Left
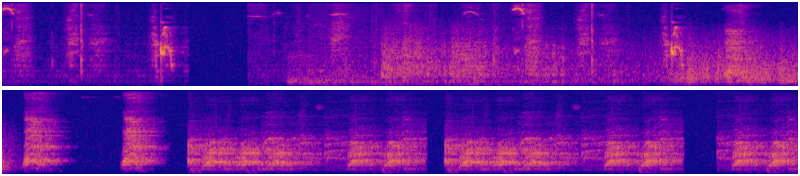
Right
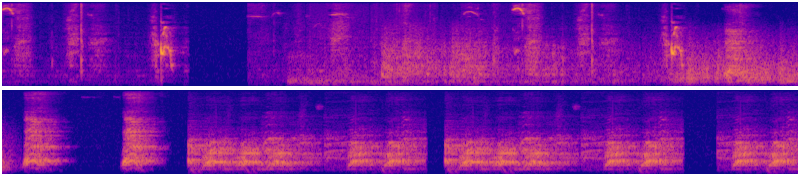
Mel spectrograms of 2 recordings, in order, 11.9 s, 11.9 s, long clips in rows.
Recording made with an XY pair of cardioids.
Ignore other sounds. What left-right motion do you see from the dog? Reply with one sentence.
In this clip you hear the dog stay put.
